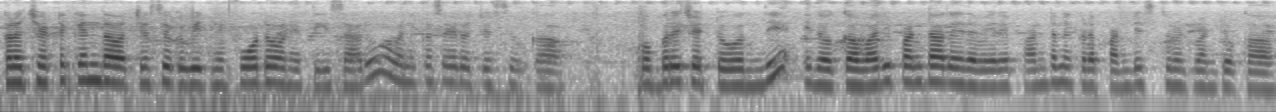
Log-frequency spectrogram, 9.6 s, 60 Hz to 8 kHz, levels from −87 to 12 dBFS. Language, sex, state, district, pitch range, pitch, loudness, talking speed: Telugu, female, Andhra Pradesh, Annamaya, 195-220 Hz, 205 Hz, -19 LUFS, 165 wpm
